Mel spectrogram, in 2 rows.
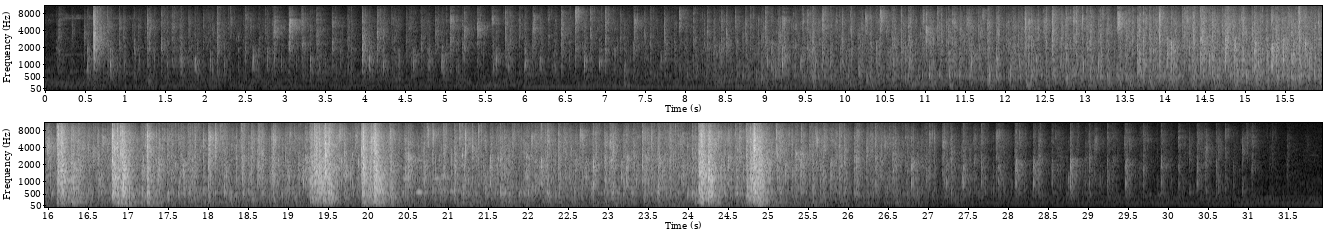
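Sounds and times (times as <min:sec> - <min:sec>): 
thunderstorm: 0:09.4 - 0:27.0.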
